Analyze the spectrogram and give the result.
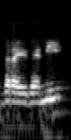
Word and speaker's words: Dreidemie: Lo que pasa es que tenemos una versión mendocina ah. para hacerlo más fácil, pero sí, le decimos Drey de mí, pero es, el apellido.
